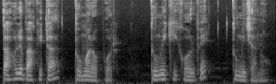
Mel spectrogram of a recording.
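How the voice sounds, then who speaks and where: An actor playing a stern, protective wealthy father in a Bengali audio drama, giving a measured, pointed warning. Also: mid-range voice, darkish tone, husky.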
